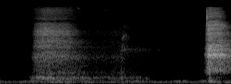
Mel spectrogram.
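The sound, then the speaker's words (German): A deep breath is heard alone: a long, airy, drawn-out breath swells and fades, followed by a shorter, sharper burst of breath at the end, with no talking. “Ich atme jetzt einmal tief durch.”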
